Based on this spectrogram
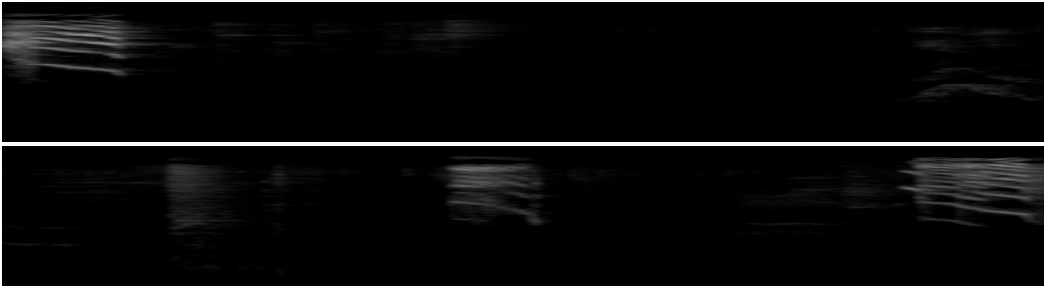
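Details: Baby parrots feeding themselves give loud, harsh squawks that slide downward, opening and closing the stretch, with softer chirps and scraping noises in between.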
